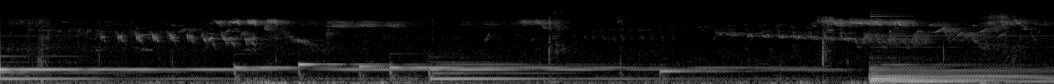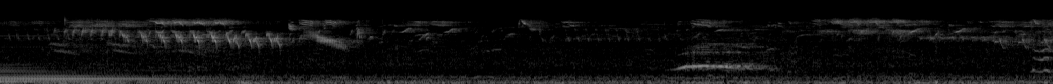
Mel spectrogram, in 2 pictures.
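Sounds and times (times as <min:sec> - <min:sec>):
low droning tone: 0:00.0 - 0:13.0
birds chirping and trilling: 0:00.0 - 0:16.4.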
